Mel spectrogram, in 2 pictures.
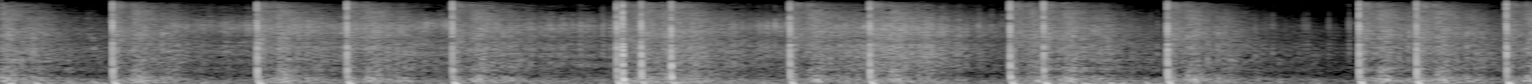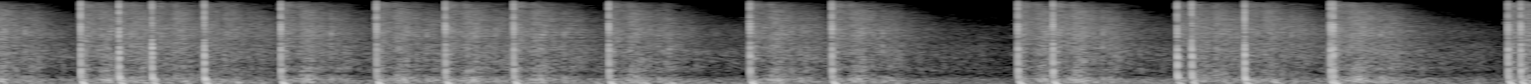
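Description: Fireworks going off in a dense, irregular run of sharp bangs, roughly two a second, each trailing off briefly, with crackling between them.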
